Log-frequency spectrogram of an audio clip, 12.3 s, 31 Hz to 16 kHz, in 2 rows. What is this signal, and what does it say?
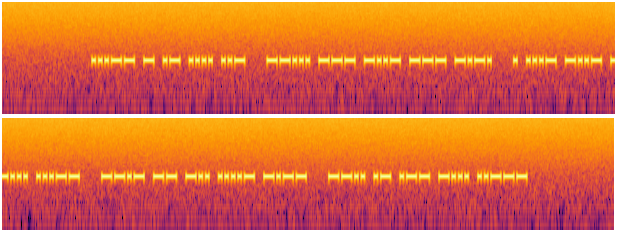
Morse code, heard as a keyed tone, machine-sent, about 37 wpm, 620 Hz. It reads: 3TAHU 7OXOC EVXB3 QMD4Y ZAWB2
